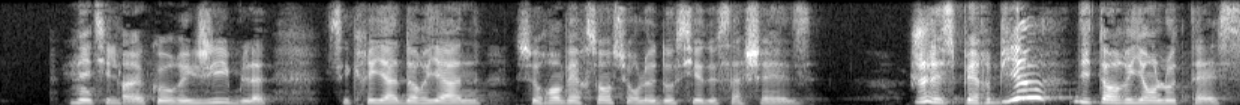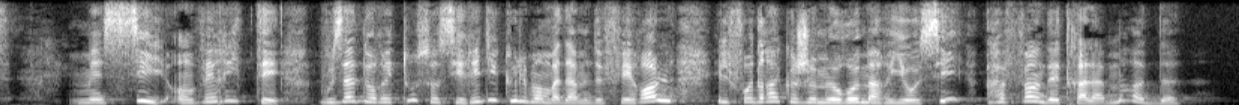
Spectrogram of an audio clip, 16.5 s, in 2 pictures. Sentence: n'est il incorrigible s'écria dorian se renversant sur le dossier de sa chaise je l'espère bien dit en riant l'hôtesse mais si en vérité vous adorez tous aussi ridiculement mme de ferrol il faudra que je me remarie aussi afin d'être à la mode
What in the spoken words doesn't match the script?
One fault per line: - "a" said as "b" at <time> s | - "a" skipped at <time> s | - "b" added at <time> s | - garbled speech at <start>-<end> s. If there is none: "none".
none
